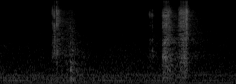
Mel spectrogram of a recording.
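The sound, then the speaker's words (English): Adhesive tape is peeled back off a painted test sample over a cross-cut X in a paint adhesion test, giving faint, high, crackly ripping bursts: one short tear, then a longer ripping pull a second later. “And then I'm going to pull the loose end back across the length of the tape.”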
